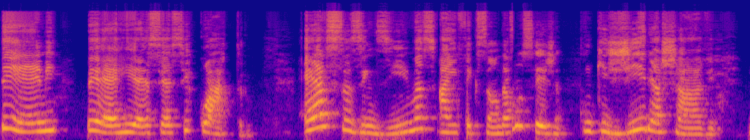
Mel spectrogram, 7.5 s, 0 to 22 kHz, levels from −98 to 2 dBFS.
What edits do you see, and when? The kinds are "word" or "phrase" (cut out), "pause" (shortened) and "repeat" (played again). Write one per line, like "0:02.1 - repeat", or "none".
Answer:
0:04.4 - word
0:05.1 - word
0:05.8 - word

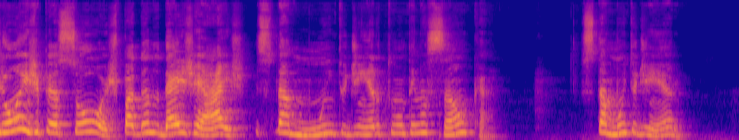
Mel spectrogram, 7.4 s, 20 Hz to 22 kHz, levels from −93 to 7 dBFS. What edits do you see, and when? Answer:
none

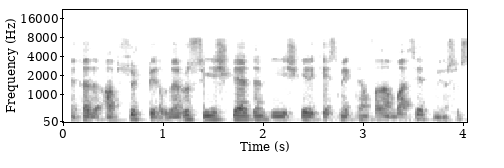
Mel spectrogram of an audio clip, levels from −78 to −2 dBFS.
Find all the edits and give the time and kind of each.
0:01.0 - word
0:01.4 - word

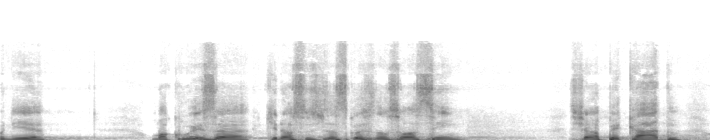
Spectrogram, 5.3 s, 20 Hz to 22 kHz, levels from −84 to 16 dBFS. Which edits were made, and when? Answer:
0:01.9 - word
0:02.4 - word

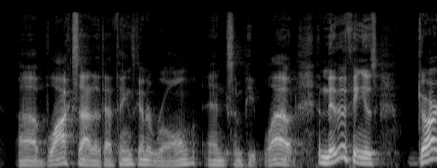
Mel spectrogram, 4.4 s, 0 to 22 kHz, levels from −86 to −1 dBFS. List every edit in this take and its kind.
0:01.0 - word
0:02.3 - word

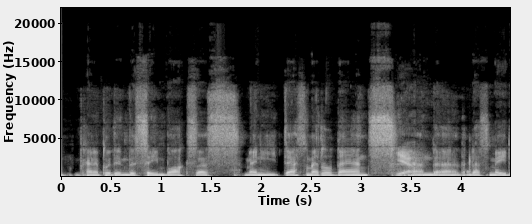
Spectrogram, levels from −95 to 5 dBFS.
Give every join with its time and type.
none

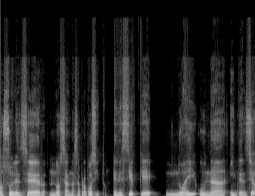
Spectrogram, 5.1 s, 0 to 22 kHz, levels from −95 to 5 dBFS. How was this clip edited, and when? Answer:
0:02.2 - pause
0:03.2 - pause

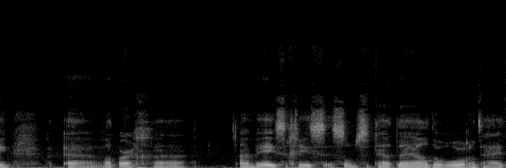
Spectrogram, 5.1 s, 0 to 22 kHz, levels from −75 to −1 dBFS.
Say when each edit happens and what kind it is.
0:01.2 - phrase

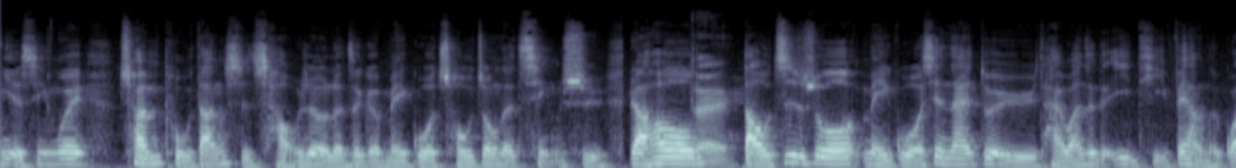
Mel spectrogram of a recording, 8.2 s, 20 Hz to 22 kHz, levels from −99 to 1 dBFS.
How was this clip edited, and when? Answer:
0:04.1 - pause

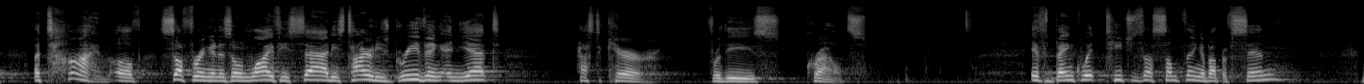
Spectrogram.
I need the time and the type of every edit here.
0:10.4 - word
0:12.2 - phrase

